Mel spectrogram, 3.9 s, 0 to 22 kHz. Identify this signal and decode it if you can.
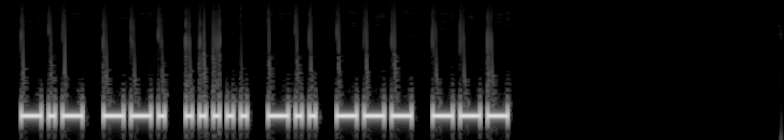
Morse code, heard as a keyed tone, about 34 wpm, 700 Hz. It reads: KG5DOO
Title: USA Callsign DE Callsign - 6 Characters - 35wpm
